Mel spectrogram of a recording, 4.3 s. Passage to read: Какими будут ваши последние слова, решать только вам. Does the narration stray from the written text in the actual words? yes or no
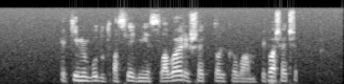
yes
